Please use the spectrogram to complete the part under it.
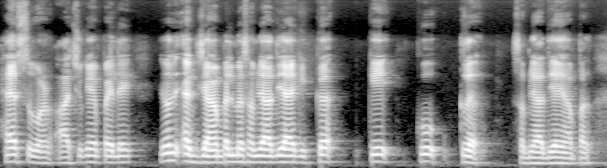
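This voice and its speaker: A man's voice: mid-range voice, fairly even intonation, brisk, fairly bright tone, smooth. A man teaching a grammar lesson, reading from a book and explaining step by step, often asking a question and answering it himself.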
